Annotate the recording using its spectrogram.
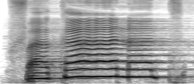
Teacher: Karena ada alif didahului harakat fathah. Cara bacanya panjang dua harakat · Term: mad thobi'i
